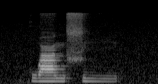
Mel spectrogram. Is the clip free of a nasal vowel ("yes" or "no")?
yes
